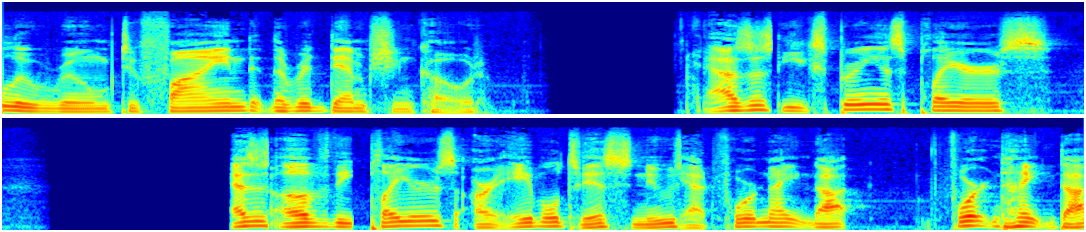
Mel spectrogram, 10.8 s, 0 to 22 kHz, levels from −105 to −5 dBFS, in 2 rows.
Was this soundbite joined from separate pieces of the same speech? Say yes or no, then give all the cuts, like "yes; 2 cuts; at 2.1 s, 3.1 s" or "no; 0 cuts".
yes; 5 cuts; at 3.8 s, 6.7 s, 7.1 s, 8.3 s, 8.8 s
